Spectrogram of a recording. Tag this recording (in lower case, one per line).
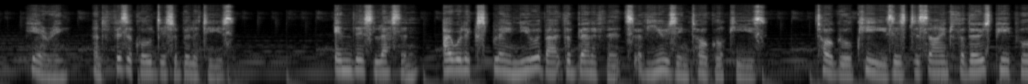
speech
music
